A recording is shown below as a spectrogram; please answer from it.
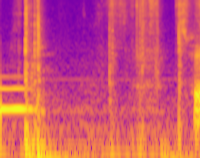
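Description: A deck of Moonology oracle cards being handled and a card drawn: a few light, scattered flicks and snaps of card stock. The tail of a drawn-out "ooh" fades in the first moment.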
